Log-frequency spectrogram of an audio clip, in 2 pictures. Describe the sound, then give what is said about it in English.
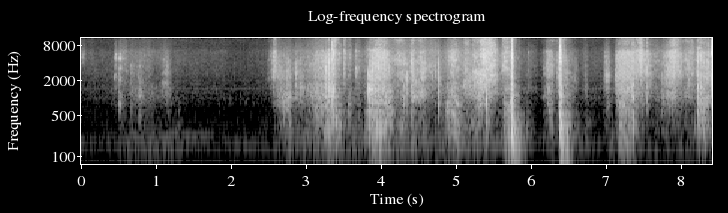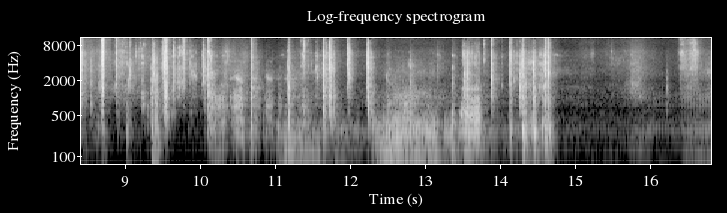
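Keys jangle and clink in bursts for several seconds, followed by a low rumbling surge as a car engine cranks and catches before it fades to quiet, the car being started to drive westward on Interstate 94. “So now, I'm going to start up the car, and we're going to drive westward on Interstate 94.”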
